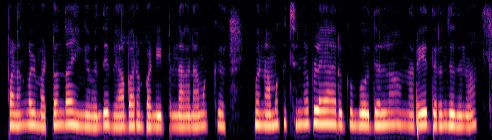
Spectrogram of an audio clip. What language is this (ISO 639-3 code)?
tam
